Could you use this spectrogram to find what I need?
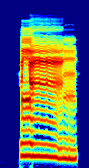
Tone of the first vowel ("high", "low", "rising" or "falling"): low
